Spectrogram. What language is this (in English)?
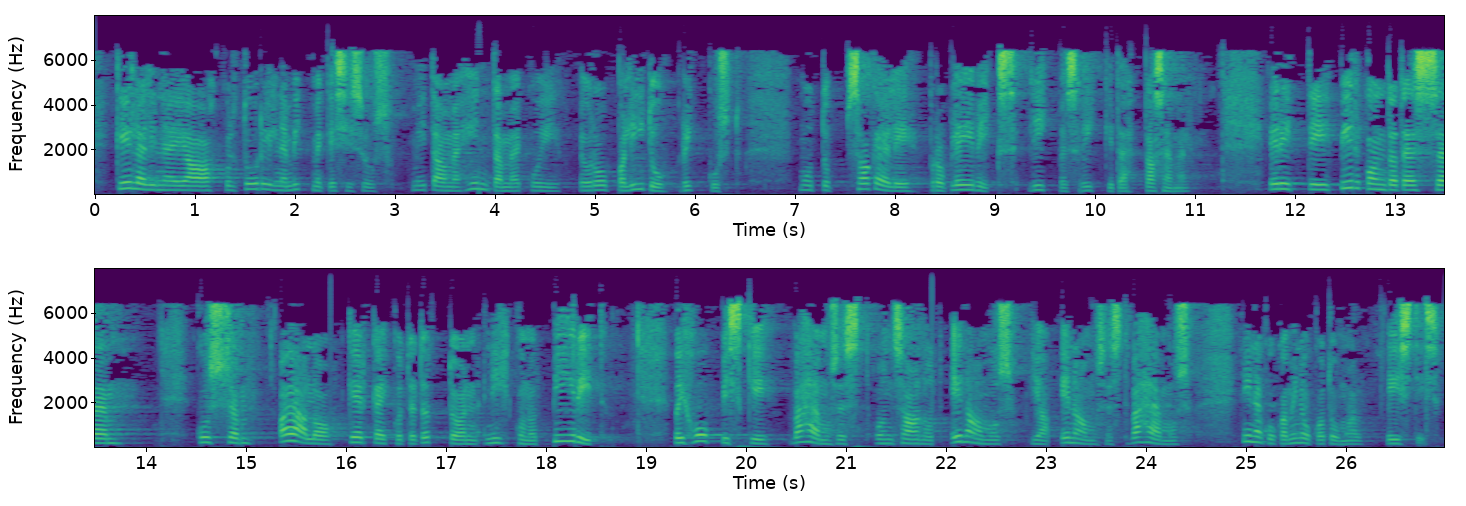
Estonian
